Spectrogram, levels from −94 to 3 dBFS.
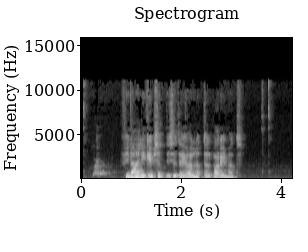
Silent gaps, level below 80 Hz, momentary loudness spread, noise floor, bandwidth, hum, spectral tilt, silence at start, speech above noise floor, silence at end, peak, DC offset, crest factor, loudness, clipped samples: none; -60 dBFS; 24 LU; -51 dBFS; 11.5 kHz; none; -6 dB/octave; 0.25 s; 31 dB; 1.05 s; -4 dBFS; under 0.1%; 18 dB; -20 LUFS; under 0.1%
